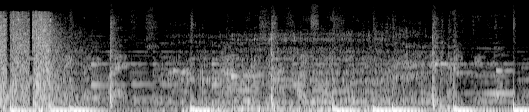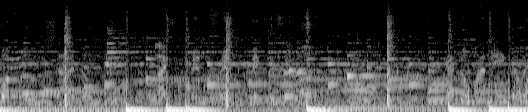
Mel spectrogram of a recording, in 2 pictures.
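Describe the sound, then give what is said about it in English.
Loud gunshot sound effects crack repeatedly over a booming music track, sharp bursts landing every second or so, some in quick clusters like rapid fire, with no talking. “See, this type of shit get gunshots.”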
